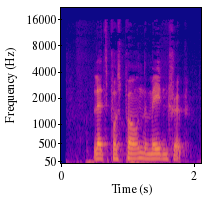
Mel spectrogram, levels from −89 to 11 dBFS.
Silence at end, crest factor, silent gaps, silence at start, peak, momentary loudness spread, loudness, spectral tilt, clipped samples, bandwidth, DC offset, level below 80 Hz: 0.2 s; 18 dB; none; 0.35 s; -4 dBFS; 10 LU; -23 LUFS; -7 dB/octave; under 0.1%; 16 kHz; under 0.1%; -44 dBFS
